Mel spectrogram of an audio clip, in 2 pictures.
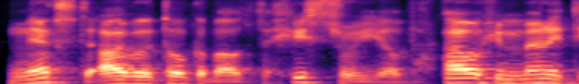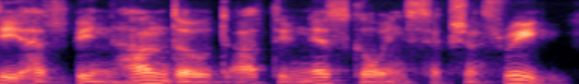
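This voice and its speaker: A man with a Japanese accent, whose first language is Japanese, giving a prepared academic talk as a researcher, reading carefully with brief pauses. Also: lowish voice, warm tone.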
